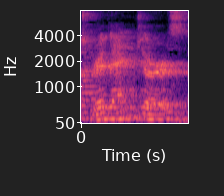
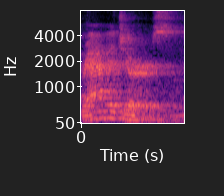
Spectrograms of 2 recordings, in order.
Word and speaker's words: Ravagers: I could accept your point, Mahmoud, if you said Ravagers. They were not Revengers, but Ravagers. They are two different words. That's why I talked to you guys to change your name or to spell it correctly, to say it correctly.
